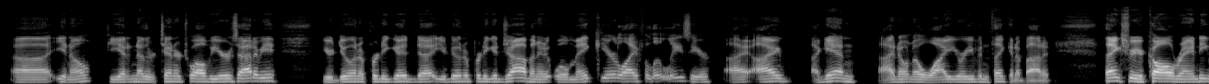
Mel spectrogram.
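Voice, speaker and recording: A man's voice: medium pitch, no room sound. Easygoing male call-in host, chatty, dry close studio mic. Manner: casual, chatty, repeats words. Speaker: radio talk show host. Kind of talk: call-in radio hosting. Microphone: studio microphone.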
